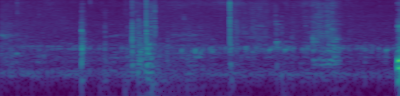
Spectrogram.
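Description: A few light clicks and rustles of handling over a faint steady hiss.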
